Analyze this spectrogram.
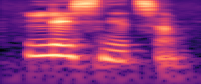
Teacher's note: En la palabra lestnitsa lo pronunciamos como lesnitsa. La T no se pronuncia.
